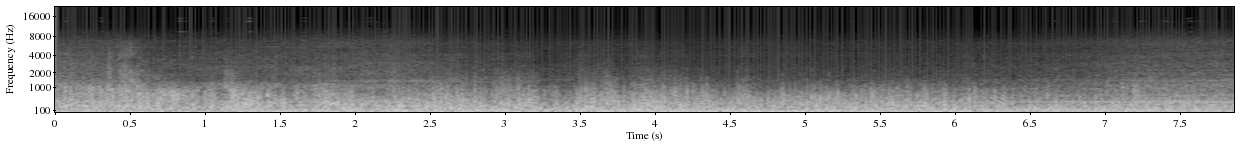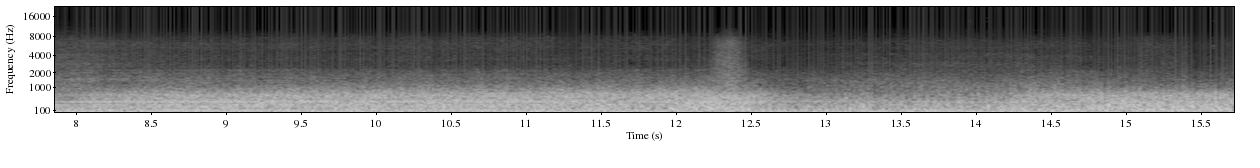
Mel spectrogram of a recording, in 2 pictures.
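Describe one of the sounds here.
A vehicle's engine hums steadily as it drives along a winding road.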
